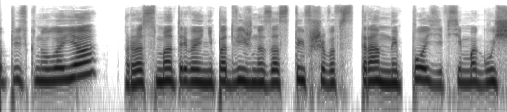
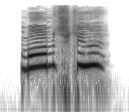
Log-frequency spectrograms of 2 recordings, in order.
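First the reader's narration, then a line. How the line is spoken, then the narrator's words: Squeak. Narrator (Russian): пискнула Глашка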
